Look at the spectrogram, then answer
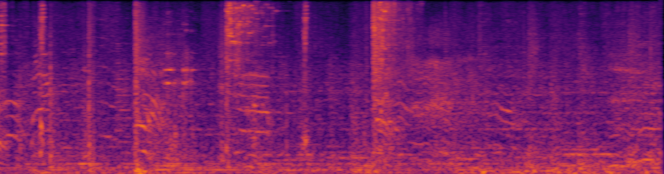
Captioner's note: men grunting; glass shattering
